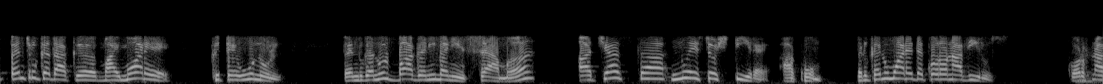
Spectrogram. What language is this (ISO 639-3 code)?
ron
